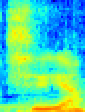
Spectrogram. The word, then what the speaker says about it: Chuyan: like lean over to is it Chuyan? How do I pronounce that name? Chuyan, yeah. Chuyan, great.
